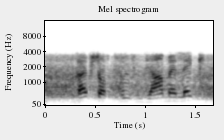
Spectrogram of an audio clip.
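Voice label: German tank damaged mood low, speech; War Thunder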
